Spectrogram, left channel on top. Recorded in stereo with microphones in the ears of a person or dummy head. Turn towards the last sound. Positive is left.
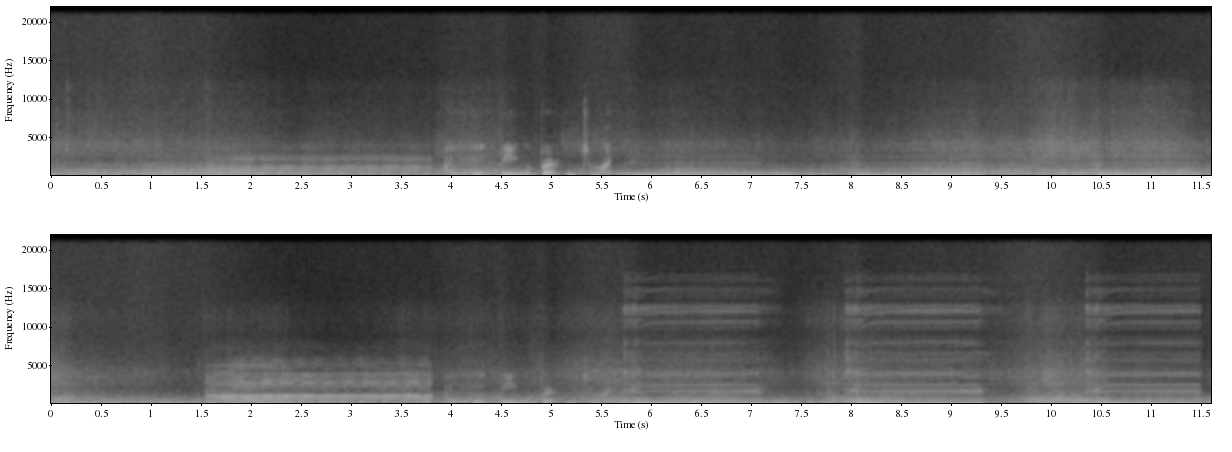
turn(degrees=-80)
